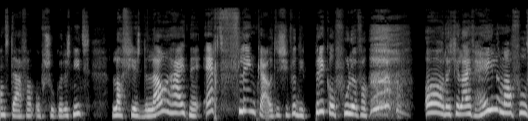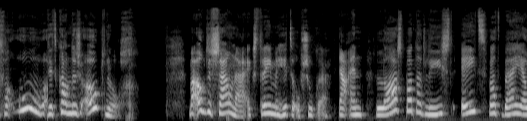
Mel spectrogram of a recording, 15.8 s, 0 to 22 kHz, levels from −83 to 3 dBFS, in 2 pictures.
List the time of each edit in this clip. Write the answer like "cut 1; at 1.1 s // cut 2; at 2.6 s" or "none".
cut 1; at 8.6 s // cut 2; at 12.9 s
